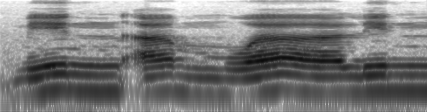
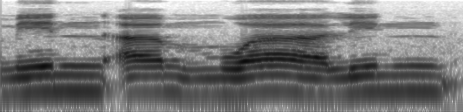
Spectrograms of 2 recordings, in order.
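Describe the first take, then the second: The two takes are said the same way.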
